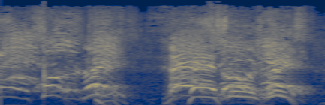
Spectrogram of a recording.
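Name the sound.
applause and cheering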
